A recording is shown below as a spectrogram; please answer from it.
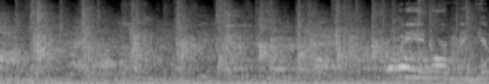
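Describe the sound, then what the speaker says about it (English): A wrestling crowd at a live show cheers and shouts in bursts, with scattered claps and yells, while voices talk nearby over the noise. "Bouncer keeping his crowd rallied up."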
